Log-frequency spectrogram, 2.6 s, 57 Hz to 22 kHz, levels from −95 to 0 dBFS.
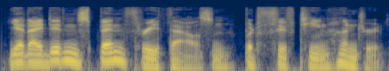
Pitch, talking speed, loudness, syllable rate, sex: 95 Hz, 210 wpm, -19 LUFS, 5.0 syllables/s, male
